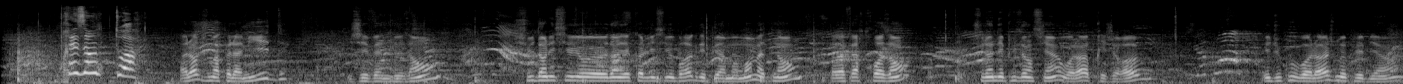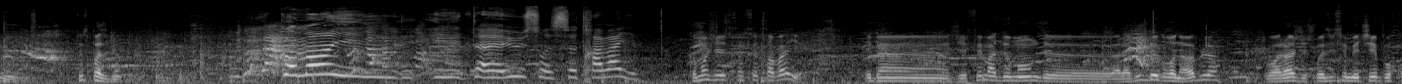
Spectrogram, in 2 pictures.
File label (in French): animateur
